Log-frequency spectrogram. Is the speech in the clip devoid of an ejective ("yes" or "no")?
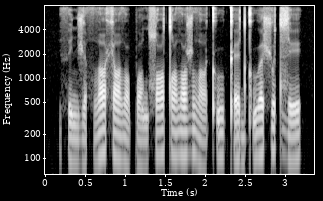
no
